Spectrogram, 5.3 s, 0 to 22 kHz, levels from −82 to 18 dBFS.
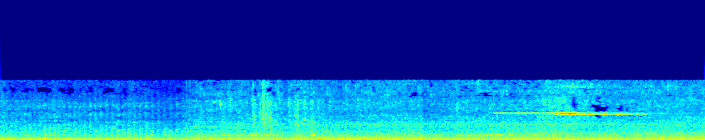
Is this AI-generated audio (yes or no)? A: no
